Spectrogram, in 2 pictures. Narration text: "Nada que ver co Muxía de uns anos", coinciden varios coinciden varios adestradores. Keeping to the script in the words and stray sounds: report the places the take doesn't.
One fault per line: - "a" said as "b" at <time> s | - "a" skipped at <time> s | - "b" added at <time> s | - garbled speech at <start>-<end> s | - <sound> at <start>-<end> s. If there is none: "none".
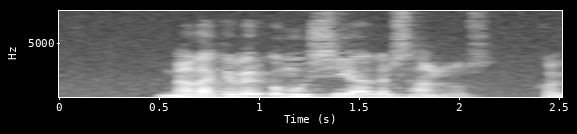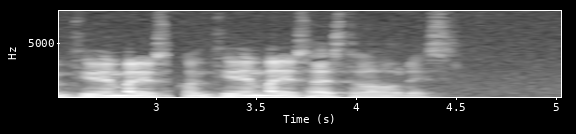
none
